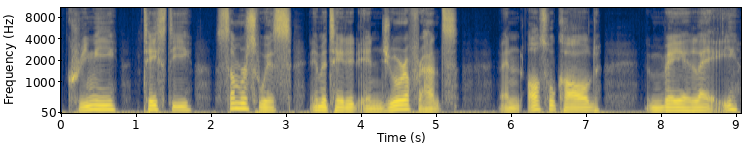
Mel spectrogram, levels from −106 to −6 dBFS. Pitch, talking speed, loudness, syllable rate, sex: 110 Hz, 80 wpm, -18 LUFS, 3.5 syllables/s, male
